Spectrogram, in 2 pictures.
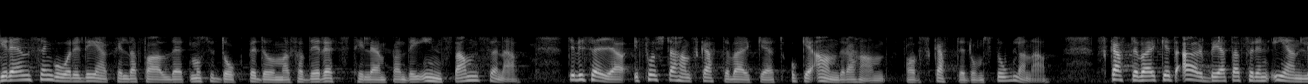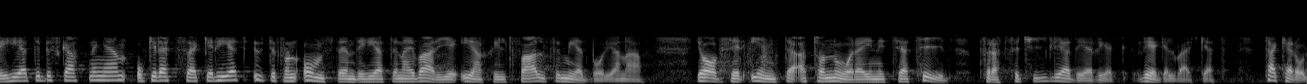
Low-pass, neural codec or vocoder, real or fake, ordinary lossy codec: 3.6 kHz; none; real; none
